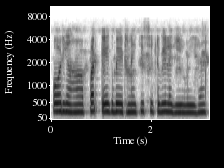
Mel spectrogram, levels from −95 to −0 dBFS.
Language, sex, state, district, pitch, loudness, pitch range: Hindi, female, Uttar Pradesh, Saharanpur, 230 Hz, -17 LUFS, 225-245 Hz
